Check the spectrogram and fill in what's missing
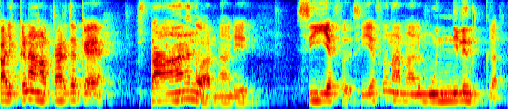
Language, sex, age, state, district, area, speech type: Malayalam, male, 18-30, Kerala, Malappuram, rural, spontaneous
